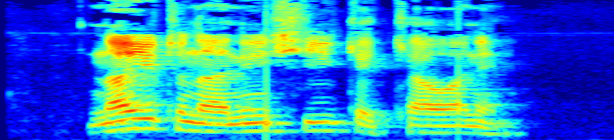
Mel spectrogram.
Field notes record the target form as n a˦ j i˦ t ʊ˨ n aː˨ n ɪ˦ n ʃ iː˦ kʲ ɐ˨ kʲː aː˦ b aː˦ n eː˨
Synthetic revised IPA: n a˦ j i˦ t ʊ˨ n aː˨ n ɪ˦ n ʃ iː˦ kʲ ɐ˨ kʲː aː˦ w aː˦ n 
